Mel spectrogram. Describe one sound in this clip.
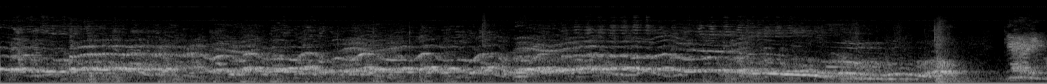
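A man sings loudly in a long, wavering melody.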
